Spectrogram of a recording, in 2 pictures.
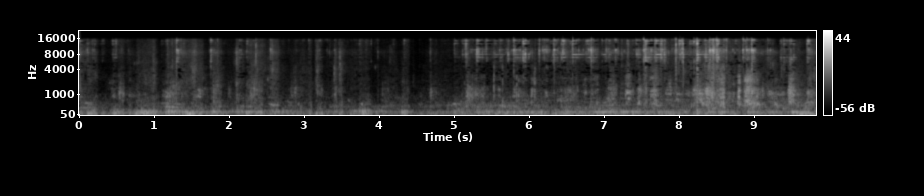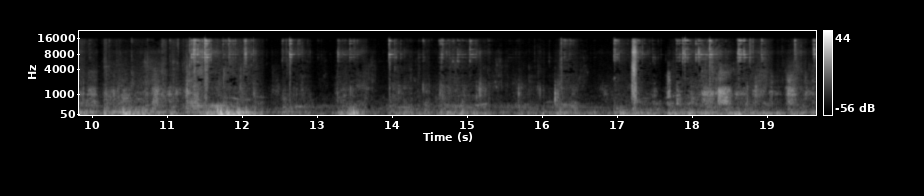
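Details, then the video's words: Dogs at a dog park where play turns into aggression: dense, irregular rough bursts of scuffling and growl-like noise, with a heavy low thump near the middle and faint human voices in the background. "Stopping Play That Turned Into Aggression At Dog Park"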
